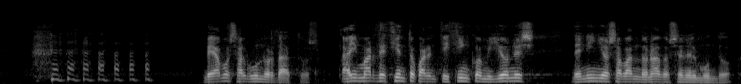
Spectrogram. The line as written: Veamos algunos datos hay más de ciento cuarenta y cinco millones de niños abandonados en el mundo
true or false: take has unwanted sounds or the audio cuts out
true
